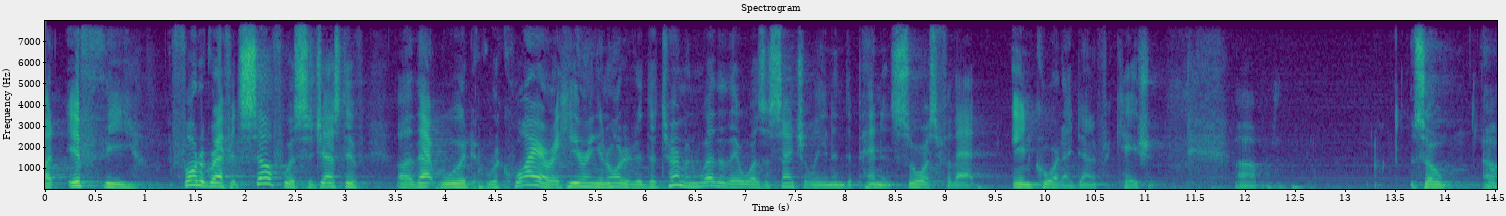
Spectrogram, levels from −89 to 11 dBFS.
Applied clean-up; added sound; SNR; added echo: none; none; none; none.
